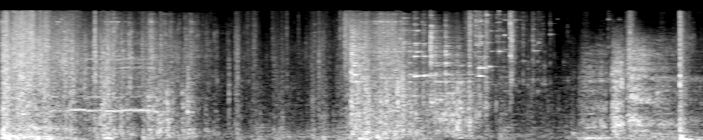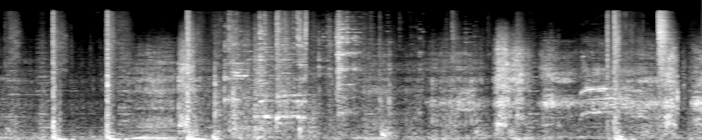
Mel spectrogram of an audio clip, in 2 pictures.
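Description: Glass shattering and breaking in a loud crash at the start, followed by a string of thuds and crashes from a violent struggle, over dramatic film score music.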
